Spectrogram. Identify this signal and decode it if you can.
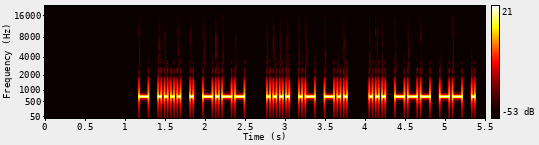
Morse code, heard as a keyed tone, about 30 wpm, 700 Hz. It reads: THEY HAD SOME
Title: Sentences from Top 1500 Words 30wpm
